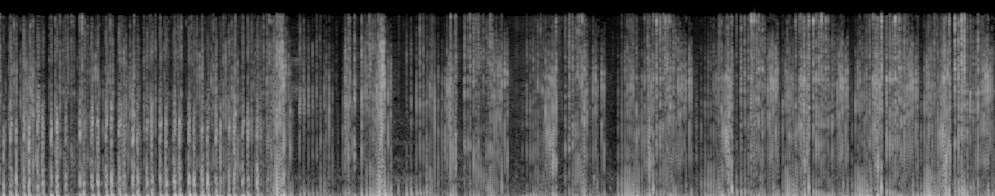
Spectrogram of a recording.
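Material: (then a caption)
Wood. A long segmented wooden snake toy of light natural wood, made of small solid linked pieces, is held in both hands and bent and flexed so the segments clack against each other. Rapid, irregular, bright clicks and clatters come in dense bursts over ten seconds. A low rumble sits under the first few seconds.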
